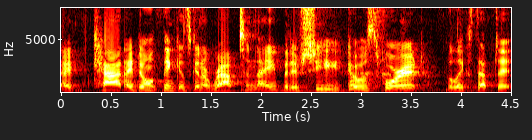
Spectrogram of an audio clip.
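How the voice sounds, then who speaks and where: A woman speaks loudly at a moderate pace, her pitch in the middle range. Her tone is bright and sharp. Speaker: lecture series host and curator. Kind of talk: live event introduction. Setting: stage with live audience and live stream. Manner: animated.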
